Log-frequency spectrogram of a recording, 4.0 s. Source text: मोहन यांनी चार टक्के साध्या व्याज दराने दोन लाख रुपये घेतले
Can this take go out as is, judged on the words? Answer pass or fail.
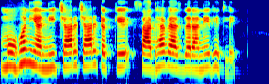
fail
